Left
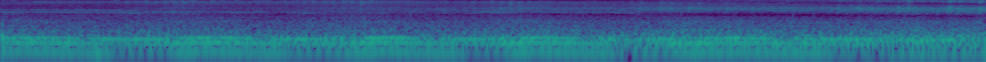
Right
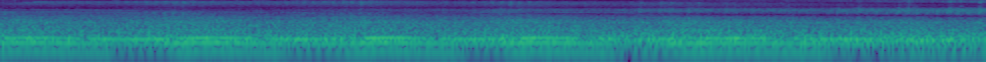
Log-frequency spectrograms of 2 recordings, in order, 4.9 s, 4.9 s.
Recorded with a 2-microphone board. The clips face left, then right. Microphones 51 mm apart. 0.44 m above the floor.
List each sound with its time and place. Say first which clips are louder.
0.0 s a lawn mower: right 8 dB; 50° right (ahead or behind); by 4.9 s 35° right (ahead or behind)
